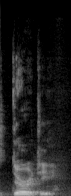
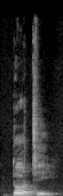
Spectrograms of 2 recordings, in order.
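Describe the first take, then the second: First: "dirty" with an er vowel; English pronunciation. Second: "dirty" as dotty, with an o vowel; higher Jamaican "dirty", no r, like dotty; patois pronunciation. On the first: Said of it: "in English is". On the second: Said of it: "the correct way to say that". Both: Shown as a demonstration.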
